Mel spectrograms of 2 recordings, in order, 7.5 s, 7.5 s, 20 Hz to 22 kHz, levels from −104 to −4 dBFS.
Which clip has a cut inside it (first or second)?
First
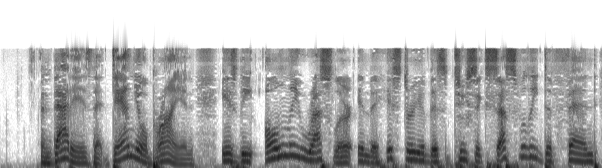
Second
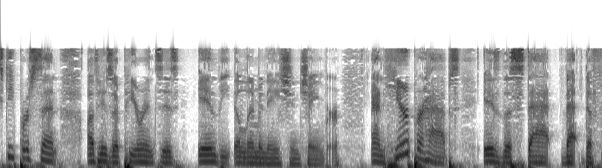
first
